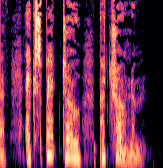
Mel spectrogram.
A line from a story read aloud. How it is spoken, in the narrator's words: Harry repeated under his breath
